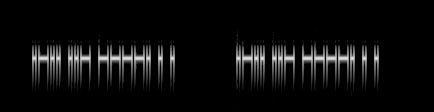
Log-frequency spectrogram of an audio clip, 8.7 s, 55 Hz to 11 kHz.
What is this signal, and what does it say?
Morse code, heard as a keyed tone, about 20 wpm, 700 Hz. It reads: LU9EE LU9EE
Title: DXCC-100 Call Signs - 5 Characters - Repeated 2x - 20wpm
